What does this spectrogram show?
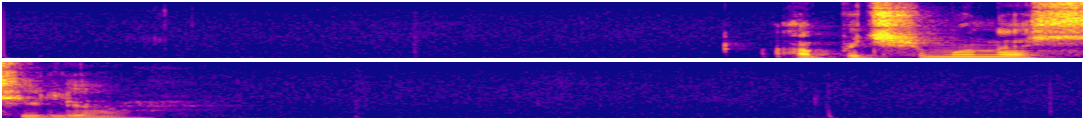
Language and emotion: Russian, neutral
